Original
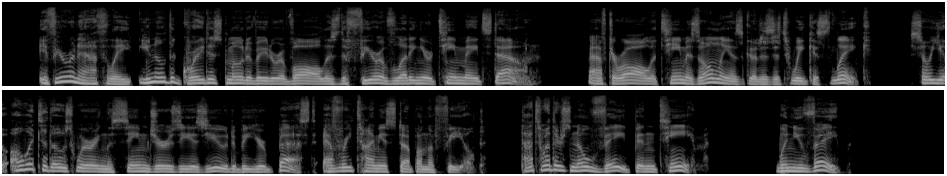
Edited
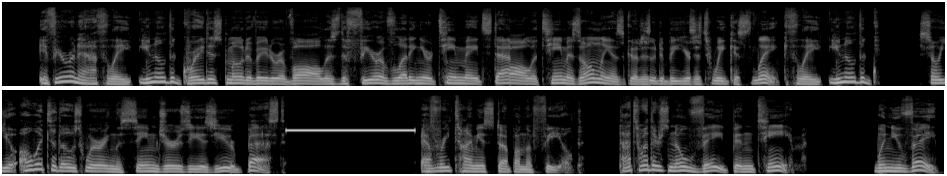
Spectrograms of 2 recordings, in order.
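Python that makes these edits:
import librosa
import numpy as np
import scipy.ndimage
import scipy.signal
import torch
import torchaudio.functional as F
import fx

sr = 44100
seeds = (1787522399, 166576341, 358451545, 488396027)

y = fx.edit(x, sr, fx.duplicate(start_s=0.95, length_s=0.88, to_s=8.64),
    fx.cut(start_s=5.08, length_s=1.19),
    fx.move(start_s=11.63, length_s=0.4, to_s=7.67),
    fx.insert_tone(at_s=12.58, length_s=1.29, hz=3040.0, db=-8.0), tone=tone)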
